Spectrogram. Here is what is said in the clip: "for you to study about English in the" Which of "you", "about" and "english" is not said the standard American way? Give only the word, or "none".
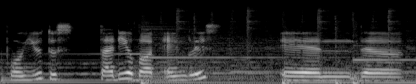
english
